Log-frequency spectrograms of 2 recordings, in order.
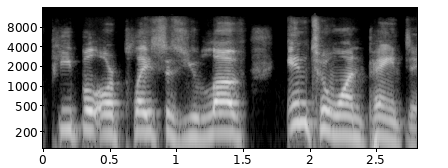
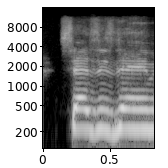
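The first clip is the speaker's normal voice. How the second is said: ordinary talk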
